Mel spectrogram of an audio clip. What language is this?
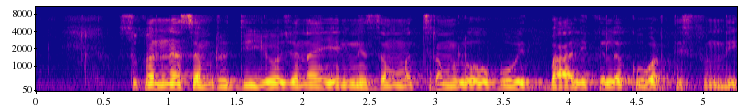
Telugu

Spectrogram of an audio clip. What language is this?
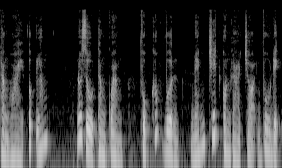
Vietnamese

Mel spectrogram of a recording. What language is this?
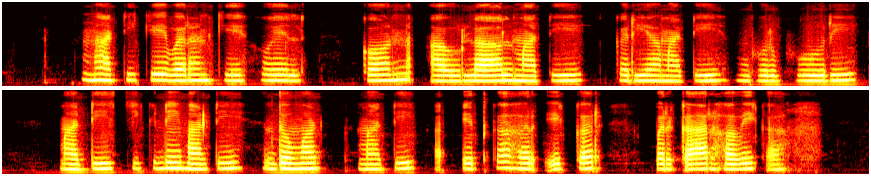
Chhattisgarhi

